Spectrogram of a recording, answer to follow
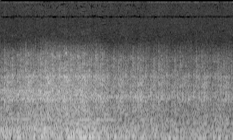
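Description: Truck engine running steadily: a low hum under an even wash of noise, easing off a little near the end.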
